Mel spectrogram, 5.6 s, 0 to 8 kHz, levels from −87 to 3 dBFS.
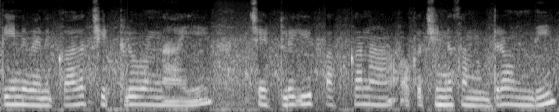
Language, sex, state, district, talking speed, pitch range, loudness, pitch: Telugu, female, Telangana, Hyderabad, 95 wpm, 195-215 Hz, -14 LUFS, 205 Hz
